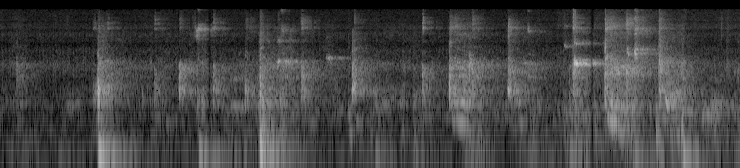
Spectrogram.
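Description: A table tennis ball clicks rapidly back and forth on a table and paddles in a large echoing hall.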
